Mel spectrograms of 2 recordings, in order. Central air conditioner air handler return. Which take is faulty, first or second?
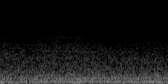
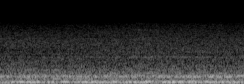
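second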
